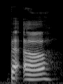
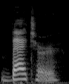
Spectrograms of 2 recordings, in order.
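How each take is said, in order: First: The middle consonant is a glottal stop. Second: The middle consonant is a clear t sound.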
